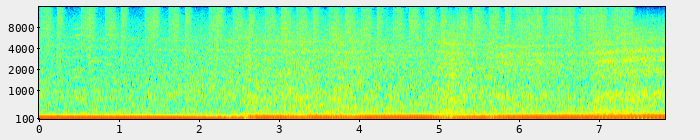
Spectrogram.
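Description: A truck driving in BeamNG drones with a loud, steady engine hum that dips briefly on two gear shifts and then climbs slightly, with no speech over it.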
